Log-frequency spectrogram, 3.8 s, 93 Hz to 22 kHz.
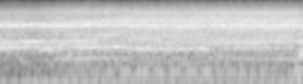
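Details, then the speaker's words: Ford F650/750 chassis truck (airline food-delivery body), diesel at idle: a constant high whine over the steady idle not heard the day before; suspected power steering pump whine, possibly after fluid was topped up. "all right now I hear power steering noise I didn't hear that yesterday at all wow wow [Music] maybe this thing needs a power steering pump definitely did not hear that yesterday when I pulled it in"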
